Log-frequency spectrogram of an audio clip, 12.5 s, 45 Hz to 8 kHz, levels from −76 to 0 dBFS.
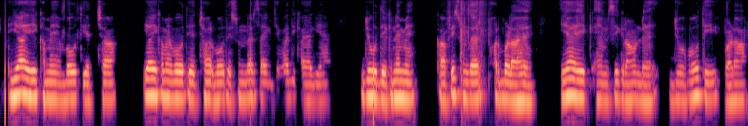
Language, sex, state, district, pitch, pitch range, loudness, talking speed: Hindi, male, Uttar Pradesh, Etah, 135 Hz, 130-145 Hz, -17 LUFS, 185 wpm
